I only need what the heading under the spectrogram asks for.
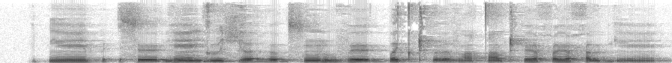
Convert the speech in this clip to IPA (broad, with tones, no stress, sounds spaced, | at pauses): pʲ ẽː˧ p | s øː˨ ɡ ẽː˦ ɡ ɯː˦ ç əː˨ ɦ ɵ˨ ɡ s ũ˦˨ ɾ u˦˨ v øː˦ ɡ p əː˦ tʲ ʈʰ ɵ˨ ə̯ v ẽ˨ tˤ ẽ˨˦ ʈʰ ø˧ ħ øː˧ ħ ɯː˨ bʲ ẽː˨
